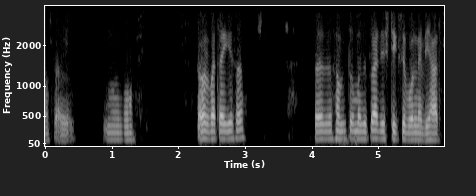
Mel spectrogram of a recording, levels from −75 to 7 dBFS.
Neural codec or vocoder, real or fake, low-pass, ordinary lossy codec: none; real; 3.6 kHz; none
